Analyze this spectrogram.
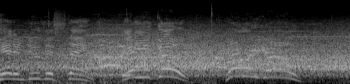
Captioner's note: audience cheering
